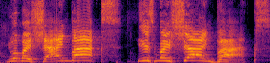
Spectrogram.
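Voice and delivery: loud, high, belted-out tough-guy voice. After saying people love it when you do this, show off your Joe Pesci impression. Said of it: "They just love when I do my Joe Pesci".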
